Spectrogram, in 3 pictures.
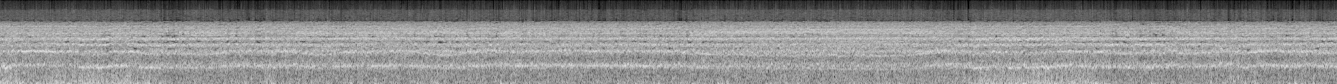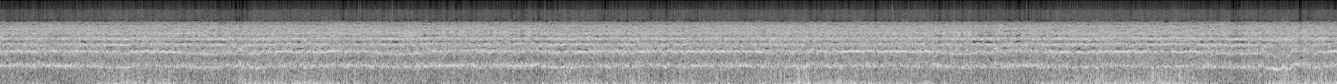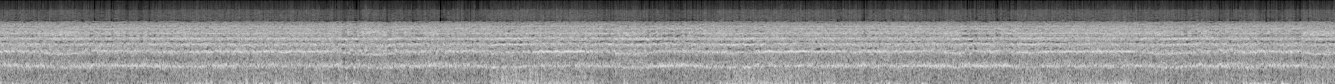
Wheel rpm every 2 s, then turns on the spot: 220, 220, 230, 220, 220, 220, 230, 220, 230, 230, 230, 230, 230, 230, 230, 220, 220, 230, 230, 230.
none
